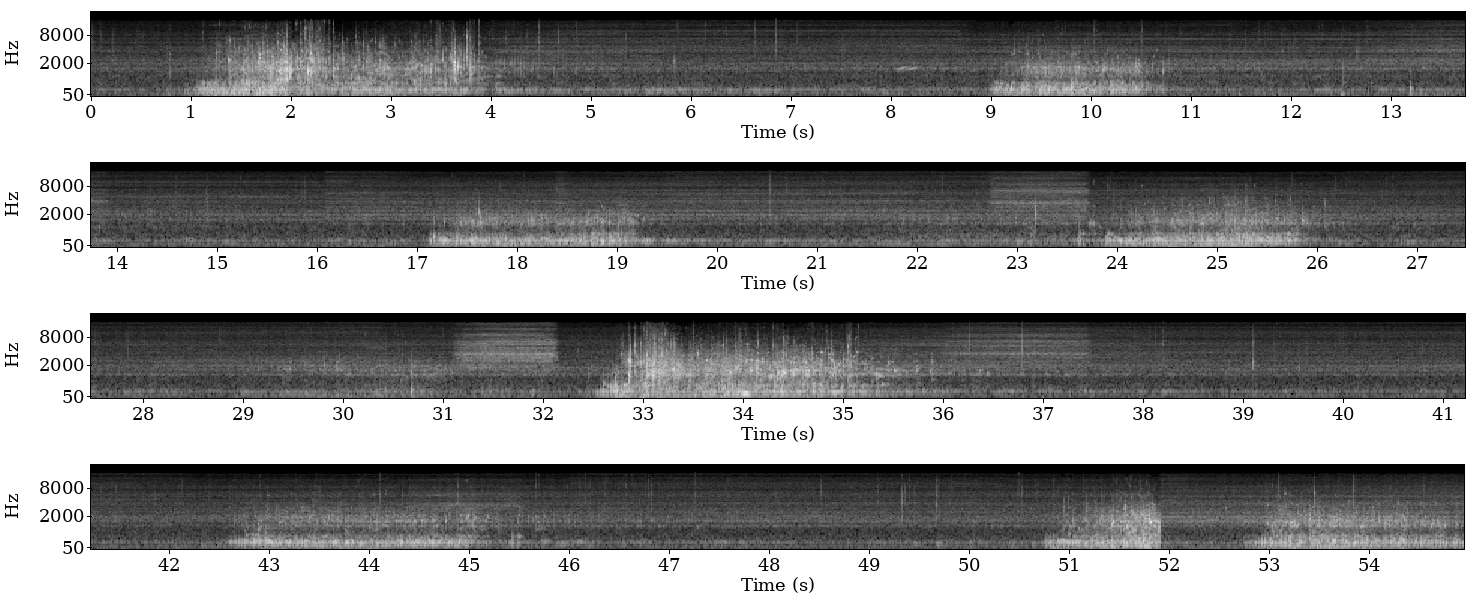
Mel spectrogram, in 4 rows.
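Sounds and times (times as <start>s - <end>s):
underwater bubbles gurgling: 0.0s - 6.9s, 7.5s - 14.1s, 16.4s - 19.9s, 21.0s - 54.9s
regulator inhalation hiss: 19.5s - 23.8s, 31.0s - 32.4s, 35.7s - 38.0s.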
